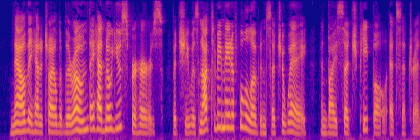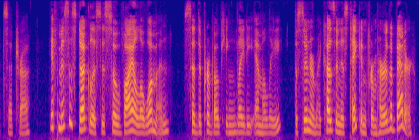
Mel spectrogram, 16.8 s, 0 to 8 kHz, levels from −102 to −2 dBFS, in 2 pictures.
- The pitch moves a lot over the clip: Yes, wide, 5.7 semitones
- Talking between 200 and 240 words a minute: Yes, fast, 205 wpm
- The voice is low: No, medium, 185 Hz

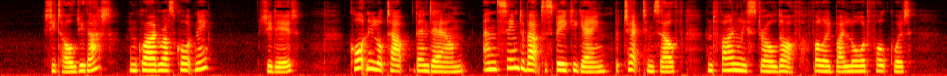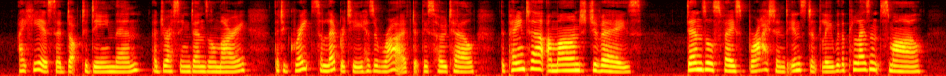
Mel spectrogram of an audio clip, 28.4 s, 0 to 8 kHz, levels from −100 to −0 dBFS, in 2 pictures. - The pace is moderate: No, slow, 130 wpm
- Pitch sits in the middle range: No, high, 215 Hz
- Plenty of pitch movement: No, average, 3.8 semitones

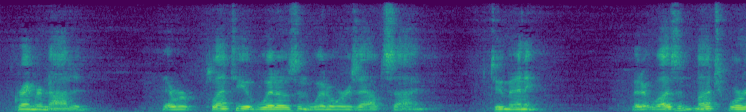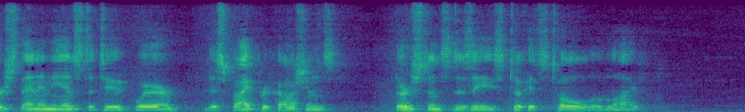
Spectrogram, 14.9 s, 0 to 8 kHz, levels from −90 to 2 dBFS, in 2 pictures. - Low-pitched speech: Yes, low, 115 Hz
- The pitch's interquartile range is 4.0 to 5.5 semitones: No, average, 3.0 semitones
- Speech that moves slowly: Yes, slow, 125 wpm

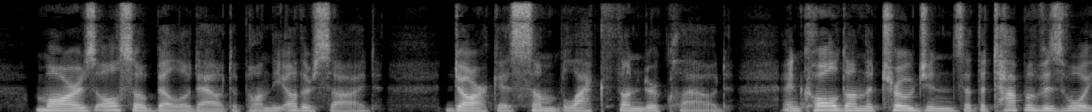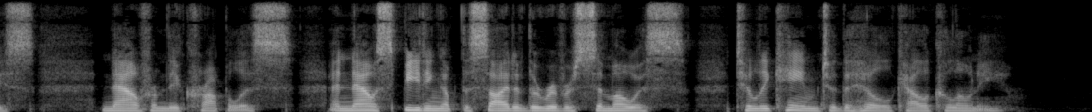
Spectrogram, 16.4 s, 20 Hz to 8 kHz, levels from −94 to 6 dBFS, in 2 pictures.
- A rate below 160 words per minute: No, average, 170 wpm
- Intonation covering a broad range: No, average, 3.0 semitones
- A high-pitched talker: No, medium, 140 Hz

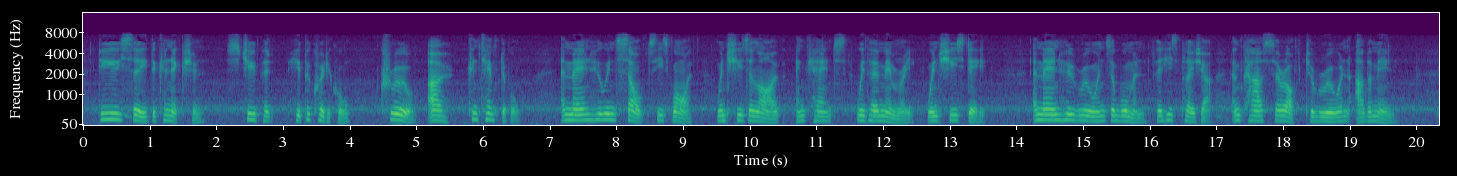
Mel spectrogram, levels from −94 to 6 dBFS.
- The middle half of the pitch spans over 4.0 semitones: No, average, 3.3 semitones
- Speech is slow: Yes, slow, 130 wpm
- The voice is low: No, medium, 165 Hz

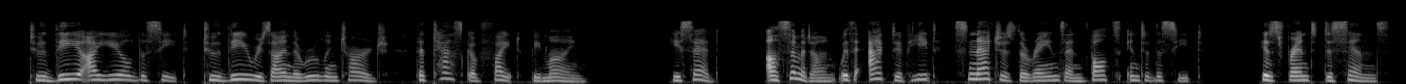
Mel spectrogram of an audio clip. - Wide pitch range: No, average, 4.4 semitones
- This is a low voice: No, medium, 185 Hz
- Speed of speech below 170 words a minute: Yes, average, 150 wpm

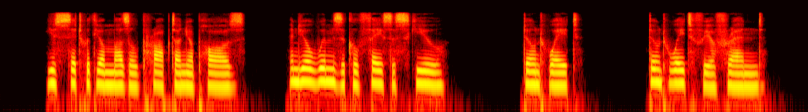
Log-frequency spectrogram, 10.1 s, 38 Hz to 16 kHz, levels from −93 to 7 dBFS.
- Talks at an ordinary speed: No, slow, 125 wpm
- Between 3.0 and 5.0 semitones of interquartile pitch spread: No, narrow, 2.5 semitones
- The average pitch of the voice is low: No, medium, 160 Hz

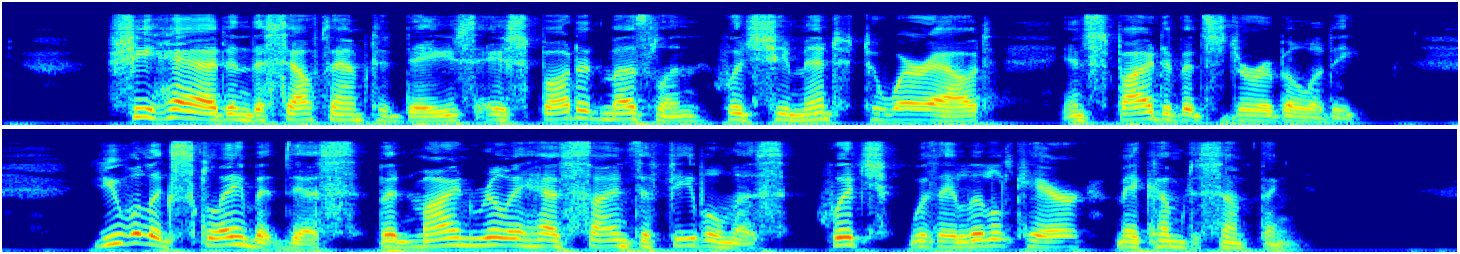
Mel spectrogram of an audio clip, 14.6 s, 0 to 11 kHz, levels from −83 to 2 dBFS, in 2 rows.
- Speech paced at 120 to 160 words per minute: No, average, 170 wpm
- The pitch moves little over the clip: No, average, 3.4 semitones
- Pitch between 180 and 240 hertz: No, medium, 155 Hz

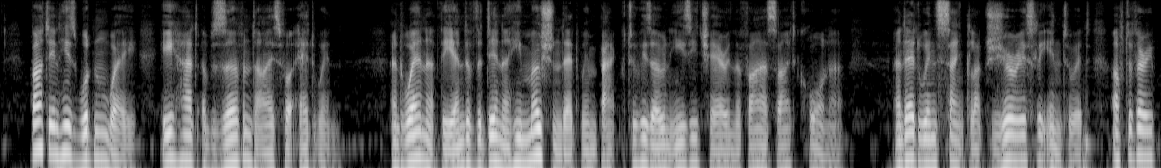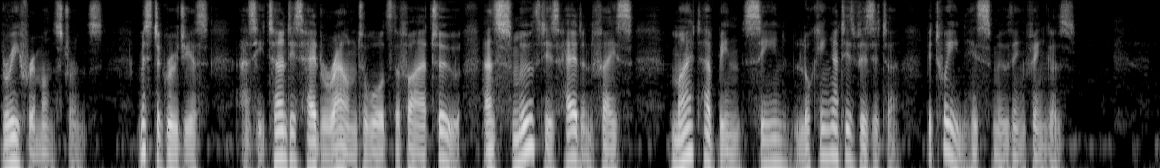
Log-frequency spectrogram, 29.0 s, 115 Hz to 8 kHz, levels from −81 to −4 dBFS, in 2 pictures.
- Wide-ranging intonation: Yes, wide, 7.3 semitones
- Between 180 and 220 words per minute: No, average, 145 wpm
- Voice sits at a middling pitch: No, low, 105 Hz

